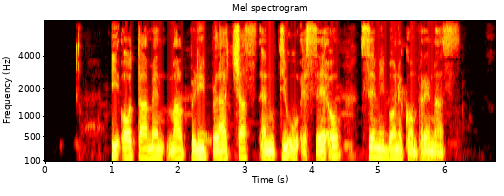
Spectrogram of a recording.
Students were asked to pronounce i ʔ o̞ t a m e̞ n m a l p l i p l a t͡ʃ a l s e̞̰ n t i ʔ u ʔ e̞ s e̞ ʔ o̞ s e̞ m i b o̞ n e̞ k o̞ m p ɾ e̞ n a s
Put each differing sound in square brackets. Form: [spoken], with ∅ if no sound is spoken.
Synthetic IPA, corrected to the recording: i ʔ o̞ t a m e̞ n m a l p l i p l a t͡ʃ a [∅] s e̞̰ n t i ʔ u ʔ e̞ s e̞ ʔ o̞ s e̞ m i b o̞ n e̞ k o̞ m p ɾ e̞ n a s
